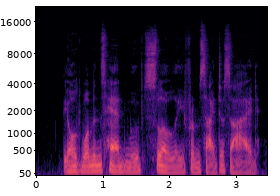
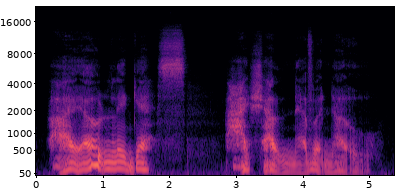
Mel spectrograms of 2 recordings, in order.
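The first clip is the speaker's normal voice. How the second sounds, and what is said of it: Slow, cracked, small old woman's voice. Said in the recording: “she answered slowly in her cracked little voice”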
